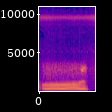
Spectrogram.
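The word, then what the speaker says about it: أُولِي: Ba'asna alaikum ibadan lana uli pendek ya. Bacanya pendek, uli ya.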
